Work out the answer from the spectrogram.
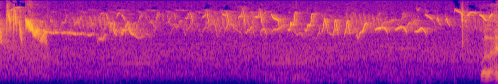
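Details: Spring Blackcap song, beautiful and intricate, among other birds answering one another: a fast jumbled warble of bright varied notes running for several seconds, with a short abrupt sound at the end.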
